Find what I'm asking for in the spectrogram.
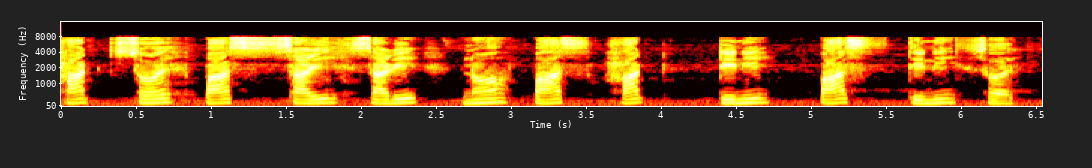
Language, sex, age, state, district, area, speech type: Assamese, male, 18-30, Assam, Sivasagar, rural, read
